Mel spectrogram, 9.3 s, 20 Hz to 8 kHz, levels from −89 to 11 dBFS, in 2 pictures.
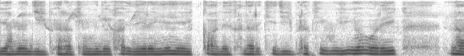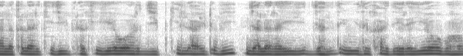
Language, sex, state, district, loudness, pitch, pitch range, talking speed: Hindi, male, Chhattisgarh, Bilaspur, -26 LUFS, 145 Hz, 140-155 Hz, 280 wpm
